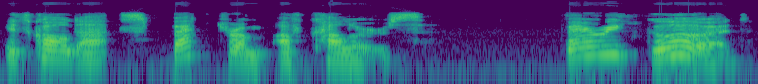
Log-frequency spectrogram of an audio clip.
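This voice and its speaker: A woman's voice: medium pitch, sing-song, very slow. A woman teaching English vocabulary, patiently and encouragingly sounding out words syllable by syllable. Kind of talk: slow, clearly enunciated vocabulary and pronunciation lesson. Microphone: webcam. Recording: slightly dull, lo-fi webcam recording.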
